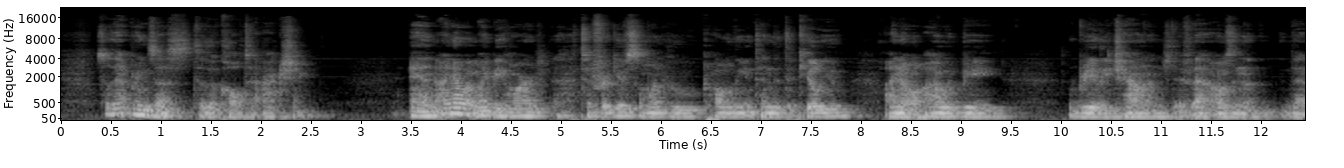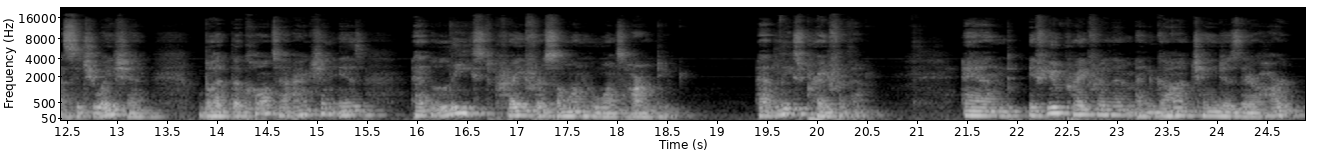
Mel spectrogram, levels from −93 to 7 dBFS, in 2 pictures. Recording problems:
off-mic speech; far
room echo; noticeable; dies away in 0.4 s

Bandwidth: 18 kHz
